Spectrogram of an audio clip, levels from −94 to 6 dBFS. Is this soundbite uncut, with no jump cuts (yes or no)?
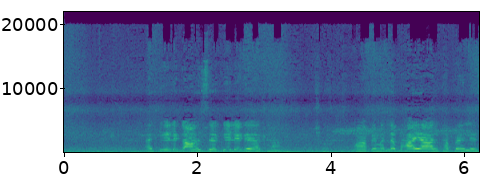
yes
